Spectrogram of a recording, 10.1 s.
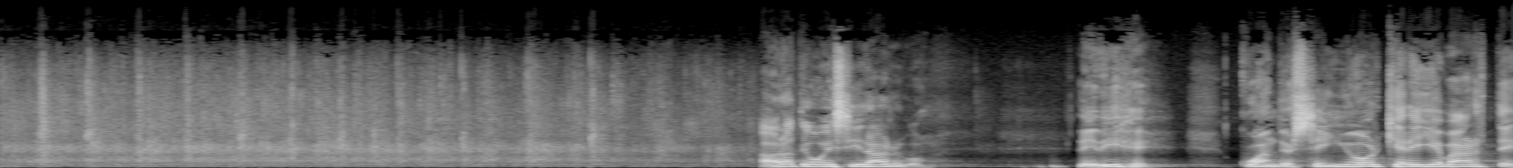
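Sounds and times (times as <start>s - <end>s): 
audience applause: 0.0s - 6.0s
speech: 5.1s - 6.3s, 7.2s - 10.0s.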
